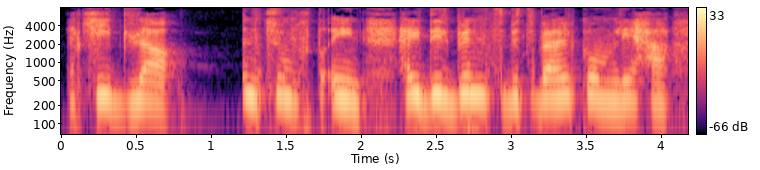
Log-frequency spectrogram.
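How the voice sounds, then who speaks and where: A woman voicing several characters in a home-made series, switching between excited, tearful and soothing lines. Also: sits high, fast.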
